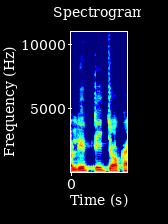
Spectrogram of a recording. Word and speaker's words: लिट्टी चोखा: तो लिट्टी चोखा इसका प्रोनाउंसिएशन है।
